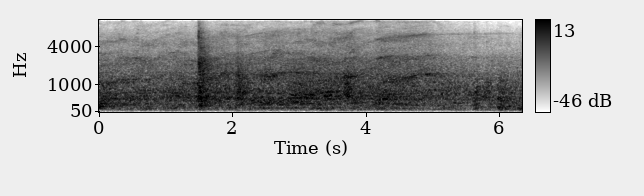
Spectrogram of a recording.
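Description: Several radio-controlled racing cars on track, their electric motors whining and rising and falling in pitch as they speed up and slow down, with one sharp knock about a second and a half in.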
